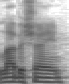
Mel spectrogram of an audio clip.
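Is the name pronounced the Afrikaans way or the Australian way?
Australian. The name is said with an Australian English pronunciation. This is the casual local habit. The speaker calls it wrong. "Australians are a little bit lazy and just pronounce it"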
